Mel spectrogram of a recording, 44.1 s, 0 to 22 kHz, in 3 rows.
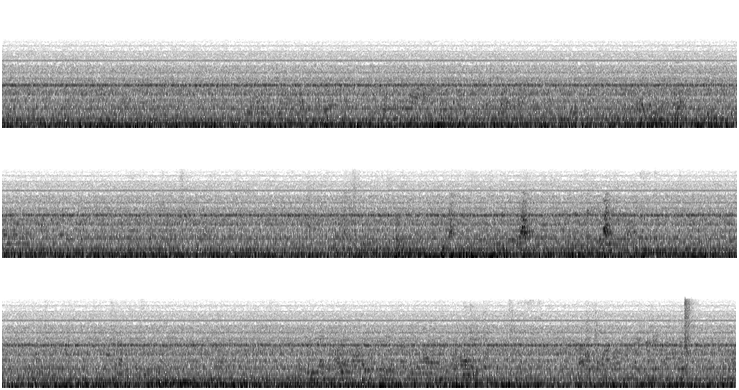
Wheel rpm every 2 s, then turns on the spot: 0, 0, 0, 0, 0, 0, 0, 0, 0, 0, 0, 0, 0, 0, 0, 0, 0, 0, 0, 0, 0, 0.
none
